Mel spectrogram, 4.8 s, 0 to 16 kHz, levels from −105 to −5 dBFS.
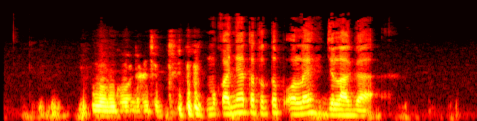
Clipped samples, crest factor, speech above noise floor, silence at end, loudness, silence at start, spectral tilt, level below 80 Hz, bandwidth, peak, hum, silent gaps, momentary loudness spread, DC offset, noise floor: under 0.1%; 18 dB; 37 dB; 1 s; -23 LUFS; 0.4 s; -6.5 dB/octave; -54 dBFS; 10 kHz; -6 dBFS; none; none; 17 LU; under 0.1%; -60 dBFS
